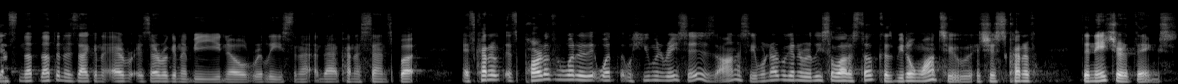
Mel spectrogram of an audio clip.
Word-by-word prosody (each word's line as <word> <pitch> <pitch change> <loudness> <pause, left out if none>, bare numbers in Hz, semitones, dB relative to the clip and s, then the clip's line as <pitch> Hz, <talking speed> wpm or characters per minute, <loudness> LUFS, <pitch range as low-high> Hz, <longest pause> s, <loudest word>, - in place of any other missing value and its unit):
that's 150 0 -7
not 165 0 -4
nothing 175 +3 -2
is 155 -3 -8
that 145 -1 +1
gonna 145 -2 -11
ever 145 0 -2
is 140 - -10
ever 140 0 +1
gonna 135 -3 -8
be, 120 0 -8
you 120 - -9
know, 115 -1 -3
released 120 -1 -12
in - - -16
that 120 - -12
in - - -12
that 125 -1 -6
kinda 120 0 -8
sense, 125 -2 -8
but 130 - +1 0.4
it's, - - -4
kind 205 +1 +6
of 210 - +1
it's - - -7
part 195 +5 +6
of 235 -1 -3
what 215 0 -1
it 200 0 +2
what 190 -1 -2
the - - -12
human 190 +4 -10
race 195 +1 -5
is, 235 - -4
honestly, 205 -10 -5
we're 155 +3 -9
never 200 +1 -2
gonna 195 -1 -2
release 185 +1 -3
a - - +1
lotta 170 -2 +6
stuff 205 +5 0
'cause 140 - 0
we 145 0 -3
don't 165 -1 +4
want 215 +4 +3
to, 130 - -4
it's 135 - -3
just, 145 -1 -2
kind 155 0 +5
of 155 0 0 0.5
the - - +7
nature 170 +6 +7
of - - -2
things. - - -2
165 Hz, 280 wpm, -24 LUFS, 140-195 Hz, 0.5 s, the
